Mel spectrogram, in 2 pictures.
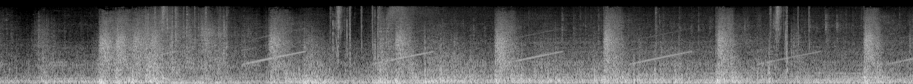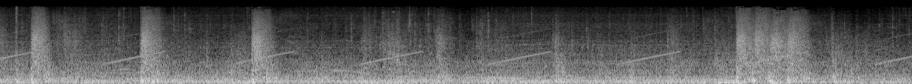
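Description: Explosions blast nearby.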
